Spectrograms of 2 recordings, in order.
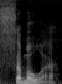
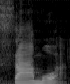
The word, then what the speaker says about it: Samoa: And so tonight we're going to talk about, and by the way, how you pronounce my country, it's not Samoa, it's Samoa.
